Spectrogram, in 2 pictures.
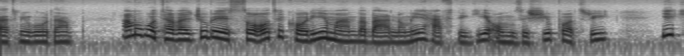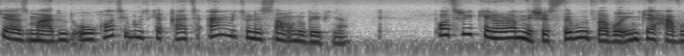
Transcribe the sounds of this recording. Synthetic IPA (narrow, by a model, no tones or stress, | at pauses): æt̪ʰmiːbo̞ɾd̪æm | ʔæmːɒːbɒːt̪ʰævæd͡ʒːo̞be̞ːsɒːʔɒːt̪ʰe̞kʰɒːɾije̞mænvæbæɾnɒːme̞je̞ɦæft̪e̞ɟiːje̞ʔɒːmuːze̞ʃije̞pʰɒt̪ʰɾicʰ | je̞cʰiːæzmæʔd̪uːd̪oɣɒːt̪ʰiːbuːd̪̥cʰe̞ɢæt̪ʰʔænmiːt̪ʰune̞st̪æmuːnɾobe̞biːnæm | pʰɒːt̪ʰɾikʲʰːe̞nɒːɾæmne̞ʃest̪e̞buːd̪væbɒːiːncʰe̞hævː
